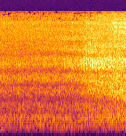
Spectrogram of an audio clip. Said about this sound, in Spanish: El día de hoy les hablo desde la playa. Espero que las puedan escuchar las olas, son maravillosas. Su sonido es maravilloso.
